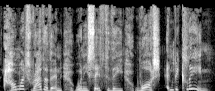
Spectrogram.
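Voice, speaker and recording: An actor playing a deferential servant pleading gently in a dramatized scripture reading. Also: male voice, high-pitched, very animated, unhurried, slight background noise, exaggerated voice.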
